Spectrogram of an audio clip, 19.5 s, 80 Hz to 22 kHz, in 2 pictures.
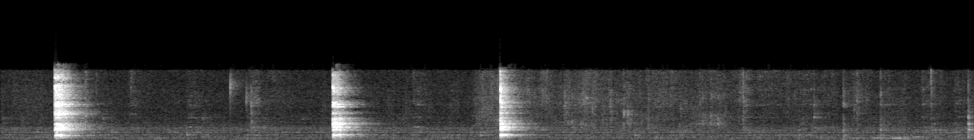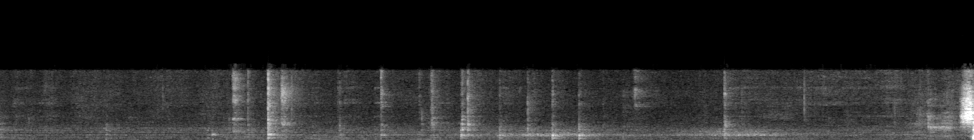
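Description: Mixing melted 70% cocoa chocolate into a whipped yolk-butter mixture: faint scraping and soft tapping of a utensil against a bowl, with three sharper clinks early on and irregular quieter stirring after.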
